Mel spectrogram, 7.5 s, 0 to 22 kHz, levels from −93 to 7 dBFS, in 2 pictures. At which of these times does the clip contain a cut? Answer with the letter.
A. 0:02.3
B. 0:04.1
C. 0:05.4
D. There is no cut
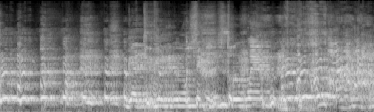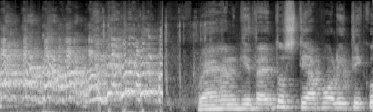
C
